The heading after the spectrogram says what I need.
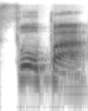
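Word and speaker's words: faux pas: conversations yes it is a full bar to pronounce fopa as fopa Mr grimer another day it's it's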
